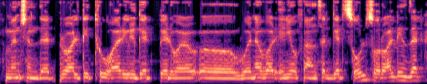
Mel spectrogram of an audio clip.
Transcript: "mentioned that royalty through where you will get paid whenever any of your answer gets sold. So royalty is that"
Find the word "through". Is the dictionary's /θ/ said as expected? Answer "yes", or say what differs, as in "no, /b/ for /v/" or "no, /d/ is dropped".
no, /t/ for /θ/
